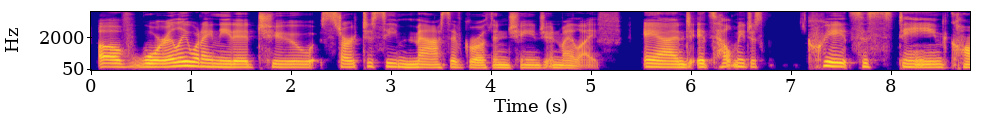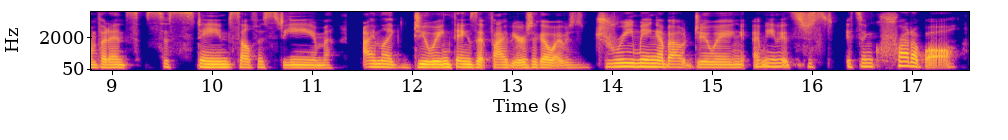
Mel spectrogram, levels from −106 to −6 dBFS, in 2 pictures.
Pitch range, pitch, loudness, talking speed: 140-175 Hz, 155 Hz, -18 LUFS, 155 wpm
